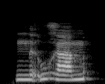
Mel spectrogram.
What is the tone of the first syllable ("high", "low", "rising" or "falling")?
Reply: rising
